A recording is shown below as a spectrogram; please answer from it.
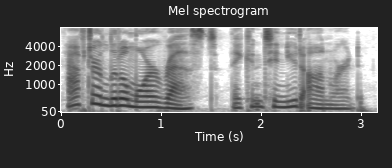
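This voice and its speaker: A woman's voice: medium pitch, sing-song, moderate pace, darkish tone. A woman narrating a radio drama in a scripted storybook style.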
